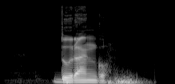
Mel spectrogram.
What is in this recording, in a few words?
"Durango" Pronunciation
